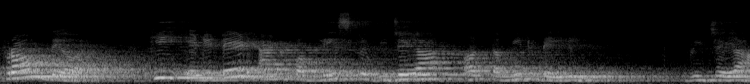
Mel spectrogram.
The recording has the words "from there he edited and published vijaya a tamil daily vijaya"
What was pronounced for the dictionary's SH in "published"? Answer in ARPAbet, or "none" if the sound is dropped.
S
